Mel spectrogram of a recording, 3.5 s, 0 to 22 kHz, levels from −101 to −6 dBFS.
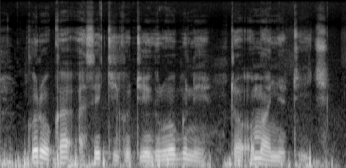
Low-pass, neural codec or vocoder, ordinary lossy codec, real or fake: none; none; none; real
